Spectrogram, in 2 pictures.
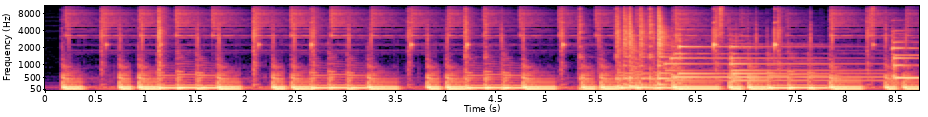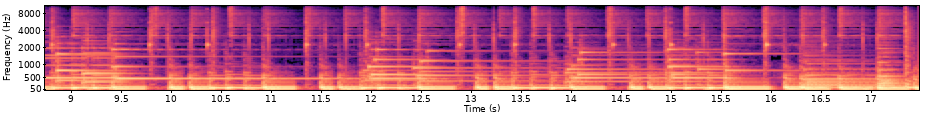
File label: trio, Jazz Band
